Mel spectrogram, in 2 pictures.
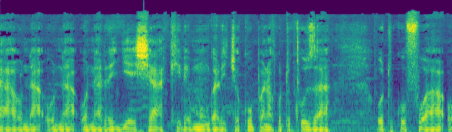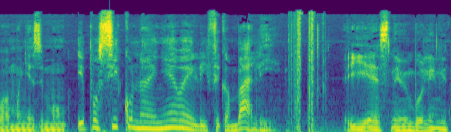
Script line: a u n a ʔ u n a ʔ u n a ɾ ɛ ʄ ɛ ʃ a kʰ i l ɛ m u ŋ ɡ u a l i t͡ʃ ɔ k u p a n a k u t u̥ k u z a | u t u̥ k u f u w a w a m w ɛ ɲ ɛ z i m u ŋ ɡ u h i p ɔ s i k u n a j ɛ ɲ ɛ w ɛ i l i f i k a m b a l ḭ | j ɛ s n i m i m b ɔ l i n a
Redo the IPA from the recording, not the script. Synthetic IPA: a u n a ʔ u n a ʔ u n a ɾ ɛ ʄ ɛ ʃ a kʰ i l ɛ m u ŋ ɡ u a l i t͡ʃ ɔ k u p a n a k u t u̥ k u z a | u t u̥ k u f u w a w a m w ɛ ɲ ɛ z i m u ŋ ɡ u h i p ɔ s i k u n a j ɛ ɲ ɛ w ɛ i l i f i k a m b a l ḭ | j ɛ s n i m i m b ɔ l i n i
